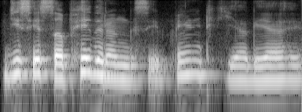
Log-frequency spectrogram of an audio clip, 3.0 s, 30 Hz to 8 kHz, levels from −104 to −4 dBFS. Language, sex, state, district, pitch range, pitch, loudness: Hindi, male, Jharkhand, Deoghar, 150-200 Hz, 170 Hz, -16 LUFS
